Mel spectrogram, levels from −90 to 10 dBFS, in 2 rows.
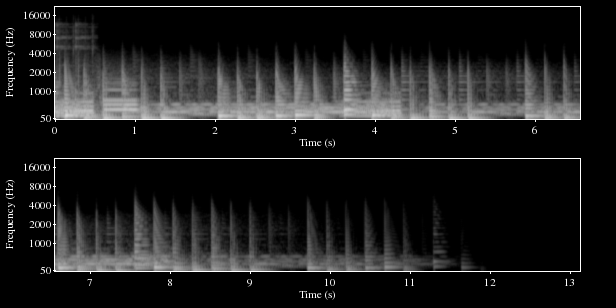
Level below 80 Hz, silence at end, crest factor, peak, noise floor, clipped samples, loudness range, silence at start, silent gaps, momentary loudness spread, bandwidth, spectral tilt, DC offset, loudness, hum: -28 dBFS; 2.35 s; 20 dB; 0 dBFS; under -90 dBFS; under 0.1%; 20 LU; 0 s; none; 20 LU; 7.6 kHz; -10 dB/octave; under 0.1%; -21 LUFS; none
